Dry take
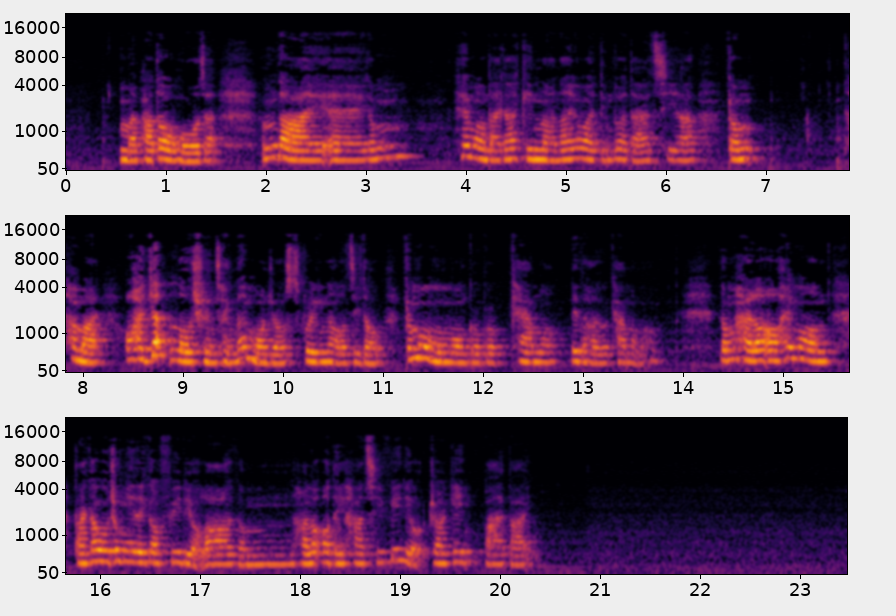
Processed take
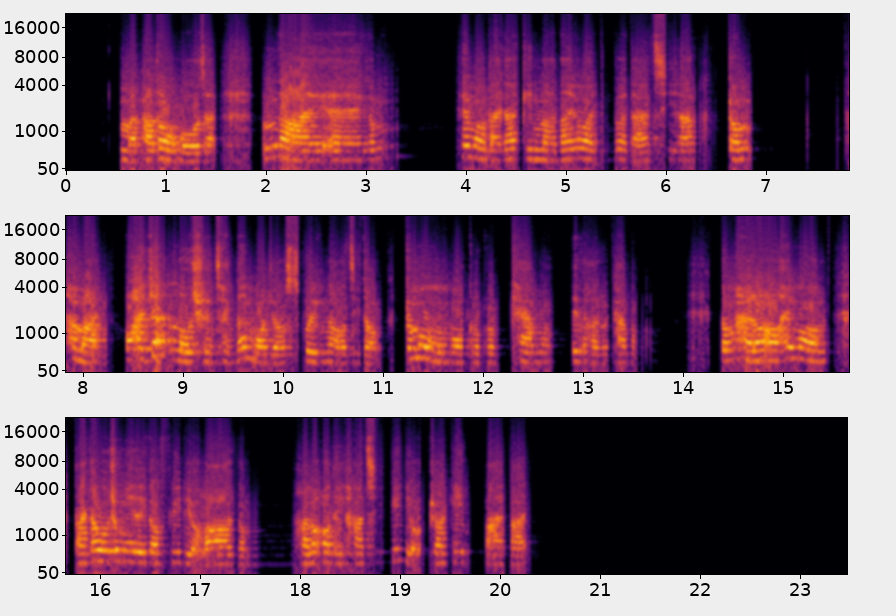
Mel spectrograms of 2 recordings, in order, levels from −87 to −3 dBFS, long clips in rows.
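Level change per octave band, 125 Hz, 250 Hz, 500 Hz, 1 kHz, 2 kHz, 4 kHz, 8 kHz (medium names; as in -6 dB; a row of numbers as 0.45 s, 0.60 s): -7.0 dB, -7.5 dB, +4.5 dB, +8.5 dB, +12.5 dB, +15.0 dB, +15.5 dB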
